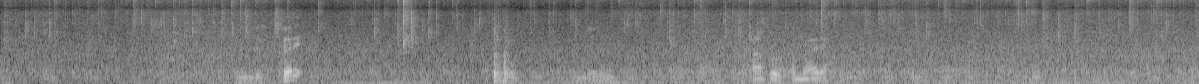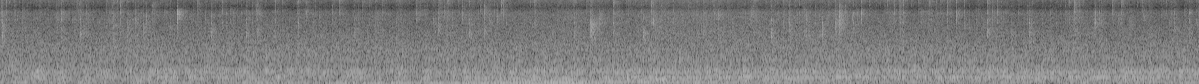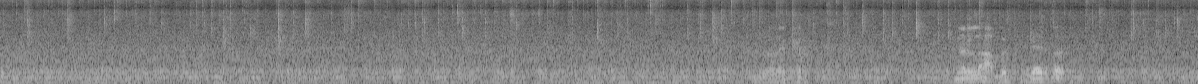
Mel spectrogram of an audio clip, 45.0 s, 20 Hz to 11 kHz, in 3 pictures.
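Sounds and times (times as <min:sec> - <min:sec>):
steady rain-like hiss: 0:00.0 - 0:44.9
small clicks and taps: 0:05.0 - 0:05.3.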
